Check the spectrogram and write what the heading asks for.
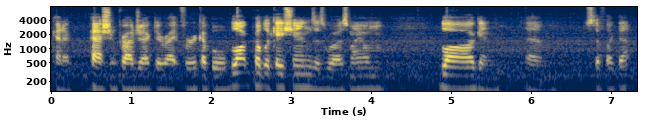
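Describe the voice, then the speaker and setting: A man's voice: mid-range voice, flat delivery, moderate pace, highs cut off, slight background noise. A man in his thirties from North Carolina, a podcast guest talking casually with many ums and restarts. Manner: hesitant, rambling, frequent ums and restarts. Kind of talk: casual conversational interview.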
